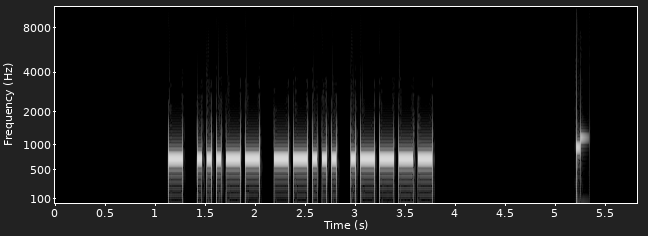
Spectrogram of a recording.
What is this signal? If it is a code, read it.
Morse code, heard as a keyed tone, about 25 wpm, 700 Hz. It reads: T371
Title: Numbers - Contest Style - 4-Digit 25wpm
